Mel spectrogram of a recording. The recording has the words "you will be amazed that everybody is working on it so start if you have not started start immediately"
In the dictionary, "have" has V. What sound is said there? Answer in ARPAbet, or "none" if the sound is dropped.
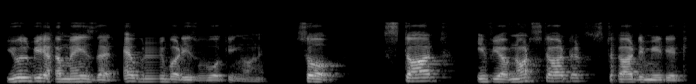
V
